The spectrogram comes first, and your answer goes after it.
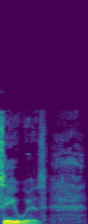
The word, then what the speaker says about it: CIWS: The weapon's nickname CIWS, pronounced sea whiz, comes from a distinctive buzzing sound it spinning barrels create during firing.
